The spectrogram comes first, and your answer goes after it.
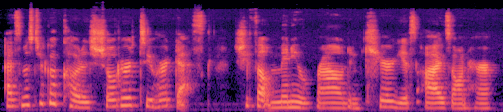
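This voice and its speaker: A woman teacher reading a picture book aloud, narrating and pausing to explain it to young listeners. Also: mid-range voice, lively intonation, sharp tone.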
